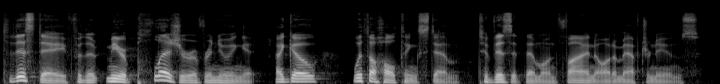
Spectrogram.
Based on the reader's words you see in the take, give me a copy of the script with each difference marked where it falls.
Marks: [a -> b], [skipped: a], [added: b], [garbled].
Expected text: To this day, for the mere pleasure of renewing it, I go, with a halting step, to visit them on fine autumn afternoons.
To this day, for the mere pleasure of renewing it, I go, with a halting [step, -> stem] to visit them on fine autumn afternoons.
